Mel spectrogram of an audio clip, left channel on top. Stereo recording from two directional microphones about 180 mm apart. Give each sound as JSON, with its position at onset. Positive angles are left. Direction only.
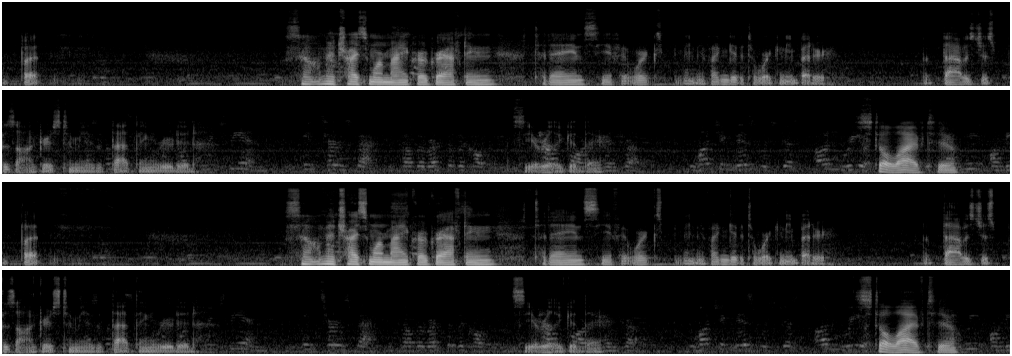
{"t": 0.2, "sound": "speech", "side_deg": -15}
{"t": 2.8, "sound": "speech", "side_deg": -15}
{"t": 15.1, "sound": "speech", "side_deg": -10}
{"t": 18.6, "sound": "speech", "side_deg": -10}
